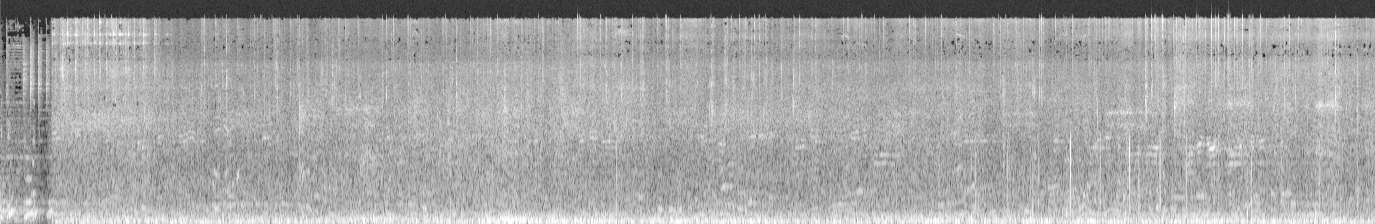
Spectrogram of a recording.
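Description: Light rain falls steadily outdoors.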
